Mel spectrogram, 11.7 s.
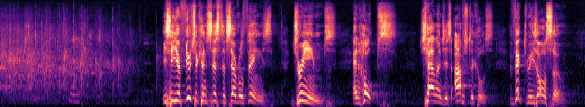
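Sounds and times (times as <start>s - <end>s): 
single person hand clapping: 0.0s - 3.2s
speech: 3.2s - 11.4s.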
